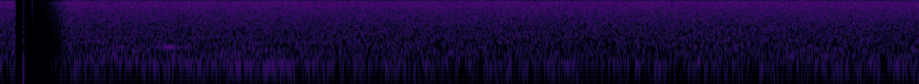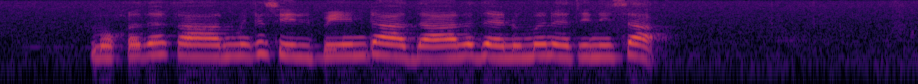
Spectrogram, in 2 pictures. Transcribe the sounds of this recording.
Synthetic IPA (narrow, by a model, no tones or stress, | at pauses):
mokəd̪əkaːrmikəsilpiːɳʈəad̪aːləd̪ænumənæt̪inisaː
